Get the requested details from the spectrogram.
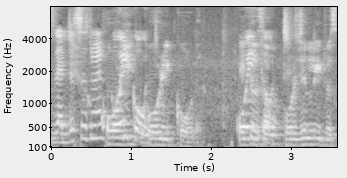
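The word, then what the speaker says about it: Kozhikode: where was how to pronounce that this is cod originally it was called calic by the by the English okay then the the the native name or the malayali name is kod and this is where wasama uh stepped in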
